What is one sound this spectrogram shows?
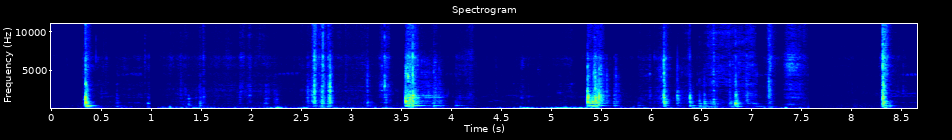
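Bamboo poles clatter and knock together.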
